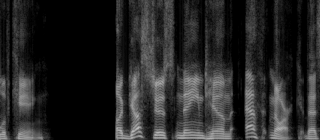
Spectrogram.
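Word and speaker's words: Ethnarch: Augustus named him Ethnar. That's spelled E T H N A R C H.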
